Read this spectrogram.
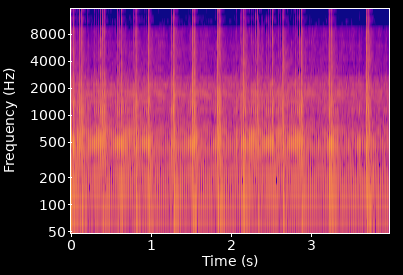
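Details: Jawa 250 type 592 two-stroke after a complete overhaul: popping and stumbling at an irregular beat, about two firings a second, never settling; air is leaking at the crank seal and carburettor gasket.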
